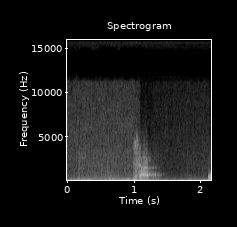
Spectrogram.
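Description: A man answers sharply.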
